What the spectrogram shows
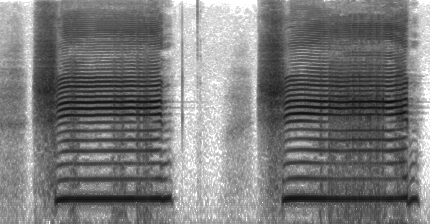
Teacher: जुबान का दरमियानी हिस्सा ऊपर के तालू को लगे तो शन अदा होगा। इसकी अदायगी करते वक्त इसमें फैलाव पाया जाता है शन की अदायगी करते वक्त। · زبان کا درمیانی حصہ اوپر کے تالو کو لگے تو شین ادا ہوگا. اس کی ادائیگی کرتے وقت اس میں پھیلاؤ پایا جاتا ہے، شین کی ادائیگی کرتے وقت، ٹھیک ہے؟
